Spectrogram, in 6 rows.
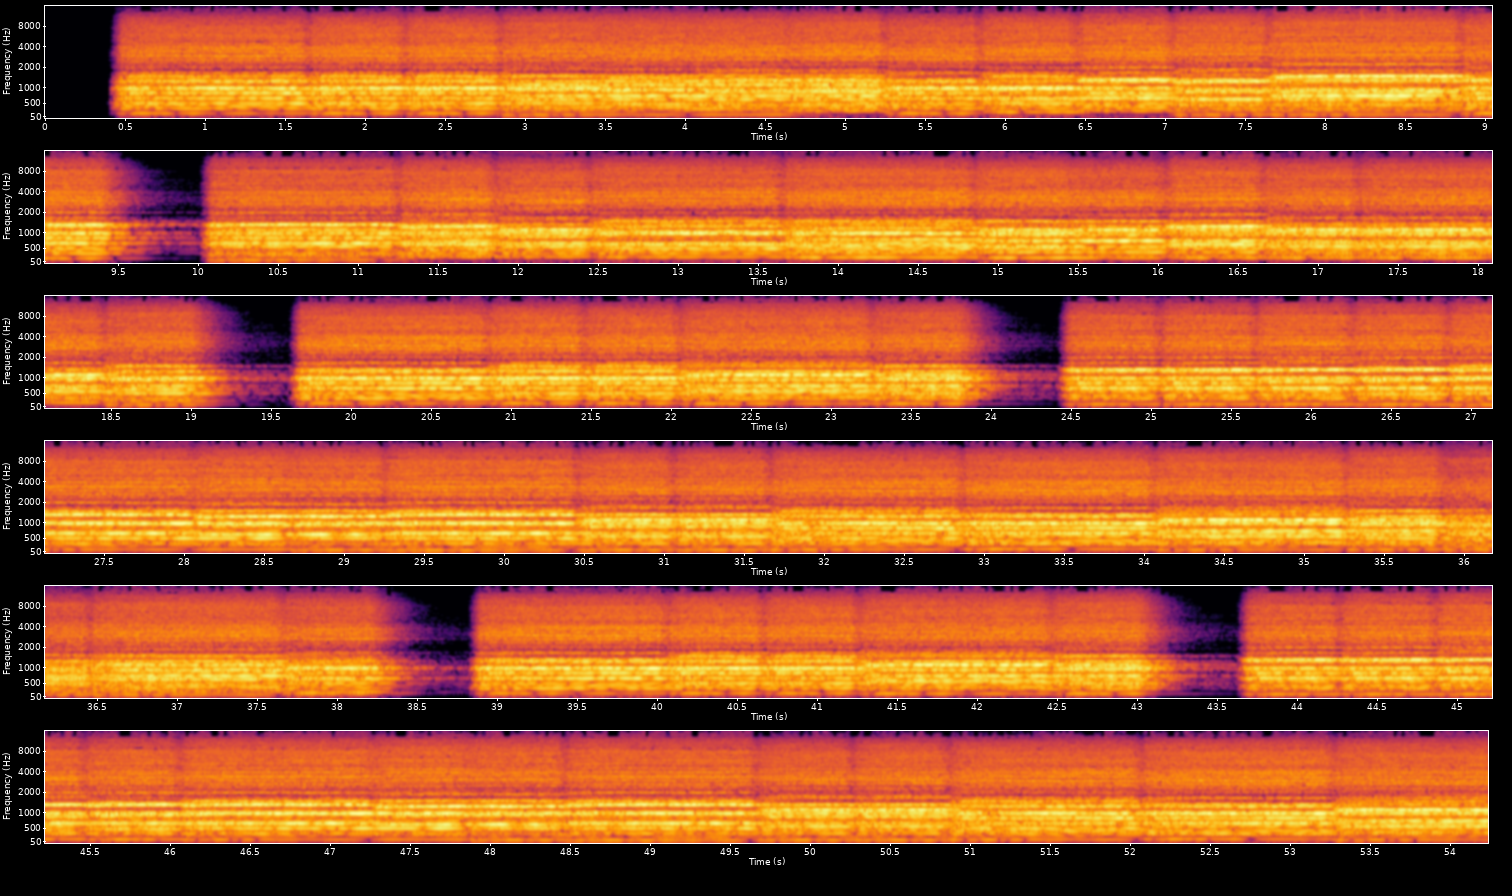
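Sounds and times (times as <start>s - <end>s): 
MIDI psalm tune: 0.5s - 54.2s.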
